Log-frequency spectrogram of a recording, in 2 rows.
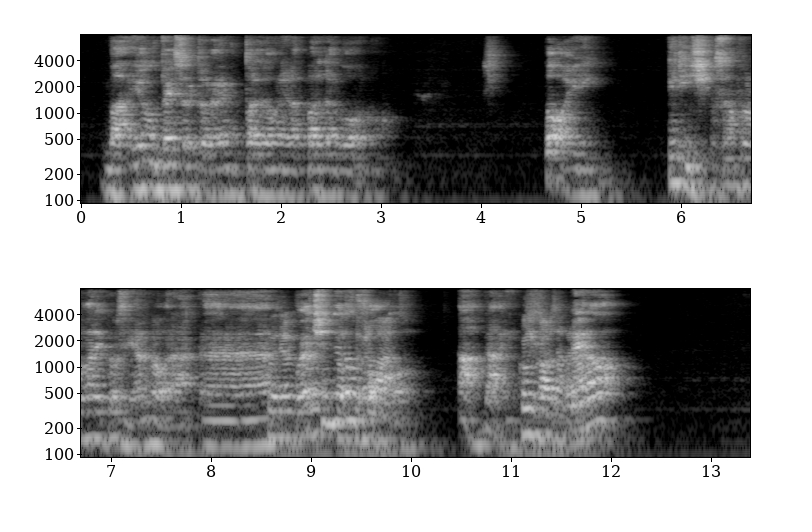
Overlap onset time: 8.6 s

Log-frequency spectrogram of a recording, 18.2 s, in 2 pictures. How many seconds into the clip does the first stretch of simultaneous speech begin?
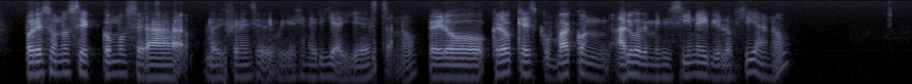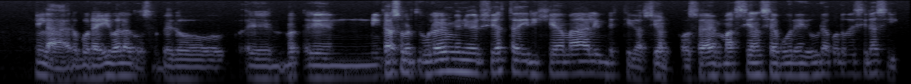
none

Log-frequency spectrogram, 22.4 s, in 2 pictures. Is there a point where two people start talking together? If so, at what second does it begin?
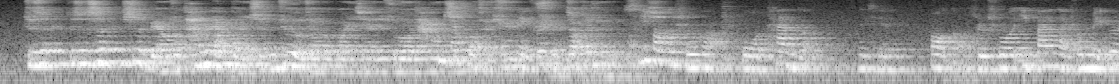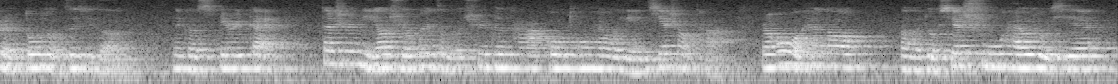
4.5 s

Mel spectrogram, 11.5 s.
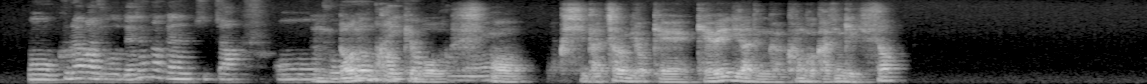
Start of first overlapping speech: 3.1 s

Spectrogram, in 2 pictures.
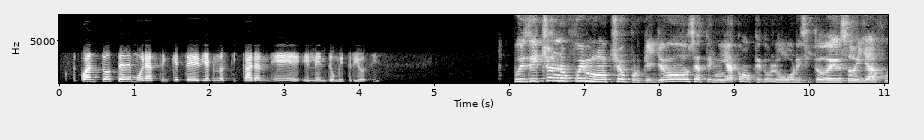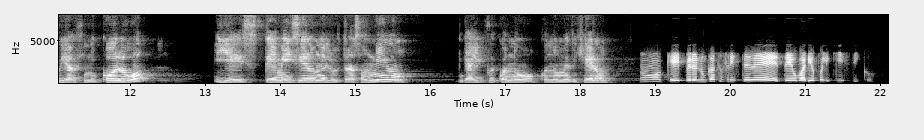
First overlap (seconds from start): none

